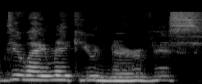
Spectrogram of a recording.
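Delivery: sweet, playful flirty tone. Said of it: "said to me in a cute sort of flirty way".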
